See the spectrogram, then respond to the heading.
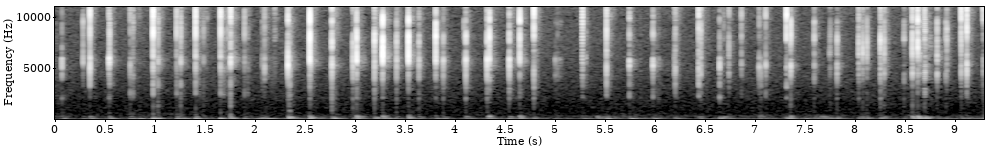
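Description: A small wire champagne muselet with a round metal cap is held in the fingers while long nails tap and scratch the cap. Rapid, bright metallic clicks and ticks come in a dense, irregular stream with soft low thumps beneath, each click dying away almost instantly.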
